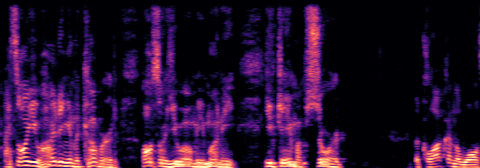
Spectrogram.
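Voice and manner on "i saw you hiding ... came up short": higher, indignant little runt; lightly voiced runt. A narrator's reading. The runt rebukes Frank, higher voice. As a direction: call out his bluff.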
